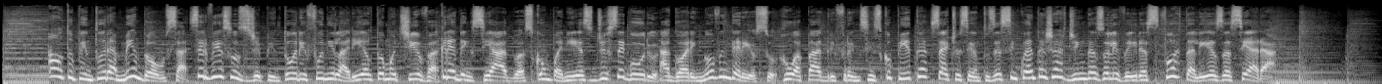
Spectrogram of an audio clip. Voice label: voz impacto grave vinheta spot; para auto pintura servicos de pintura; chamada comercial

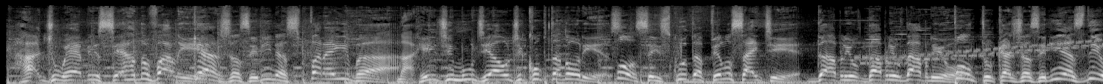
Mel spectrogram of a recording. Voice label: locutor gravações

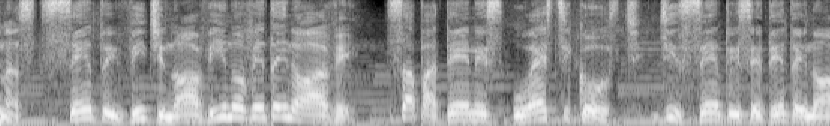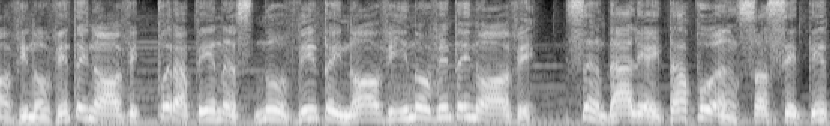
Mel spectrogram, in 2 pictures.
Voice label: banco de vozes spot para moto som propaganda publicidade carro de som

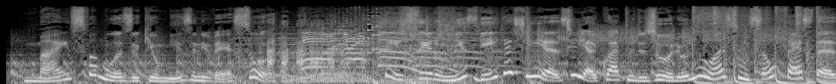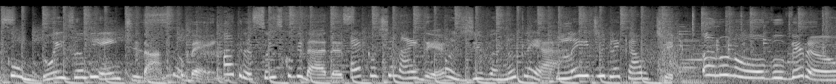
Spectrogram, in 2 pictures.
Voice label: voz feminina

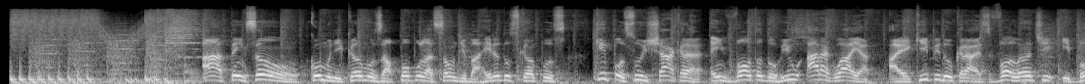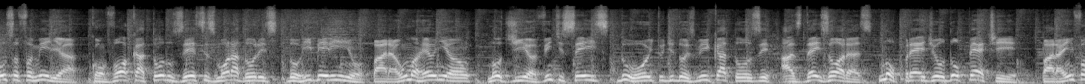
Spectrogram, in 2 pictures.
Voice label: chamada voz; cras

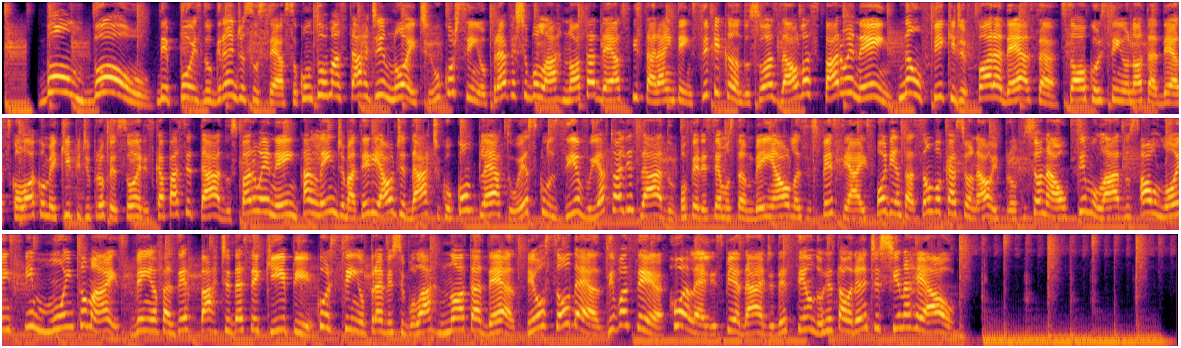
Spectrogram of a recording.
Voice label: VOZ IMPACTO GRAVE vinheta; para cursinho pre vestibular para o enem

